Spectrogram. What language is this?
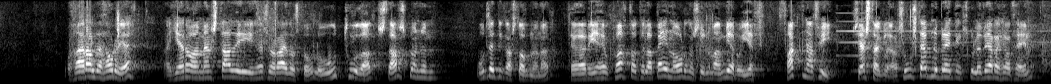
Icelandic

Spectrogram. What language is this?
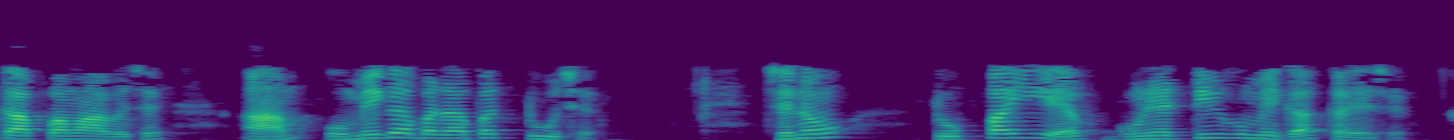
Gujarati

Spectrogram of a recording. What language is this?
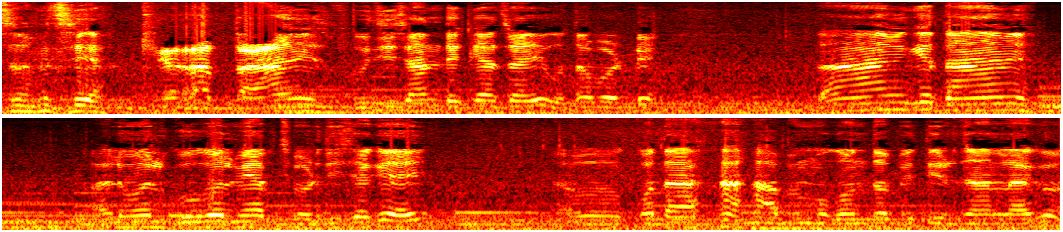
Nepali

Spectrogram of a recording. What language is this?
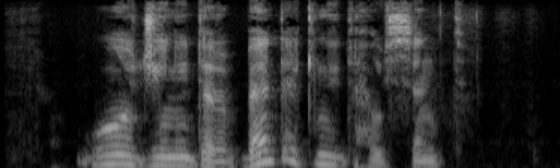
Kabyle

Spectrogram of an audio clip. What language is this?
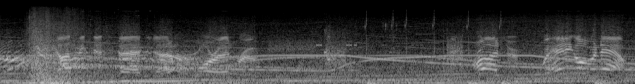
English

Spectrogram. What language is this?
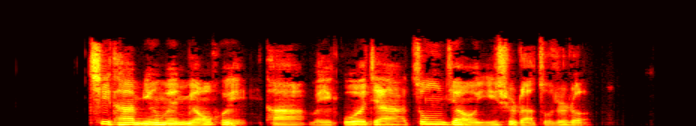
Chinese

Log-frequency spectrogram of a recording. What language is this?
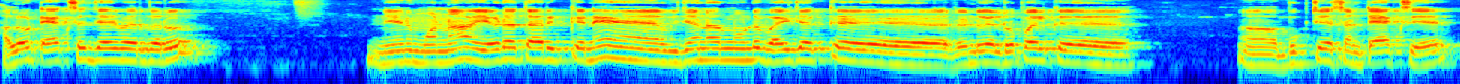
Telugu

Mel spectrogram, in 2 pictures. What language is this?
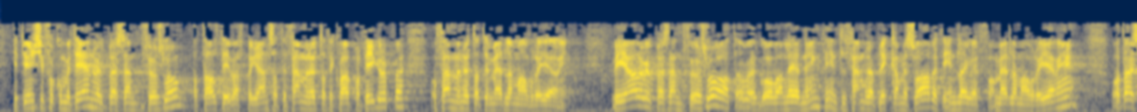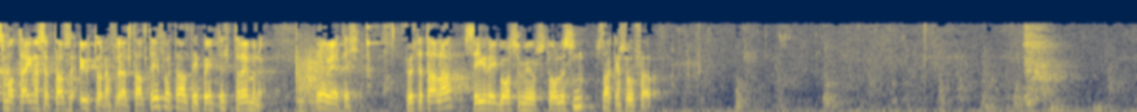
Norwegian Nynorsk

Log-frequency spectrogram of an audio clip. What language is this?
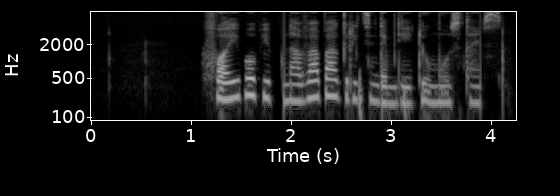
Nigerian Pidgin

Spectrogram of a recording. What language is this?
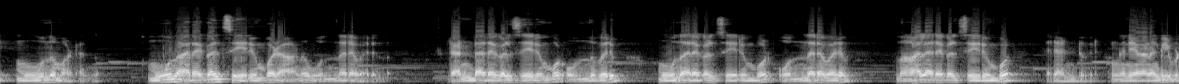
Malayalam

